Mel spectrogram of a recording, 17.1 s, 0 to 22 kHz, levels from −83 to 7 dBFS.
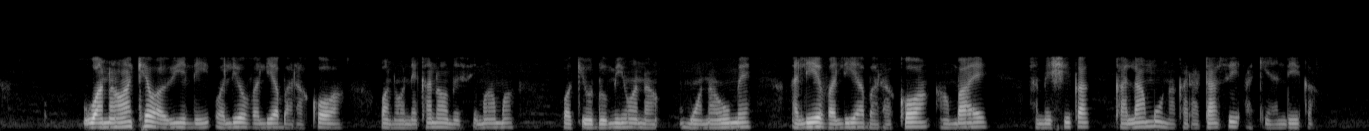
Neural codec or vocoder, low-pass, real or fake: vocoder, 22.05 kHz, 80 mel bands, WaveNeXt; 3.6 kHz; fake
